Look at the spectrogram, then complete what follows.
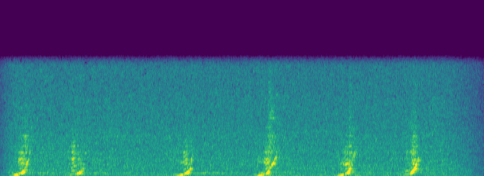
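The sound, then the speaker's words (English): A humpback whale calls in a series of six rising, whooping upsweeps, each about a second apart, climbing from a low moan to a higher pitch over a steady hiss of background noise. “of two ocean-going creatures, a humpback whale and a leech's storm petrel”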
